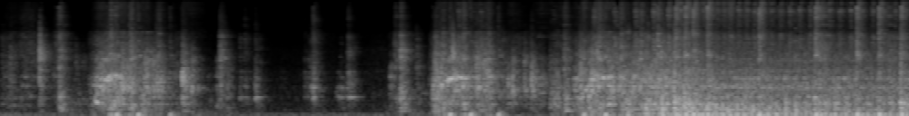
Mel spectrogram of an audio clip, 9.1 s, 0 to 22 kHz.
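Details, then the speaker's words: Yard Machine 826 snowblower (8 hp, 26 in cut) restarted after a shut-off grounding check: a few sputtering pull attempts, then the engine catches and holds a steady, even chug. With a screw adjusted, it runs normally. "you have she's a runner had to mess with that screw that I told you I don't usually touch"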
